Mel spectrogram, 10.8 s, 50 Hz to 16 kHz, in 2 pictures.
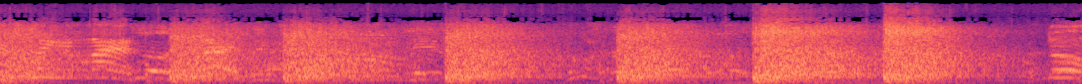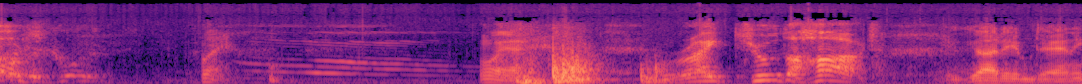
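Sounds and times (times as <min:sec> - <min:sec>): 
gunshots in a gunfight: 0:00.0 - 0:05.2
speech: 0:05.6 - 0:06.6, 0:09.0 - 0:10.8.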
